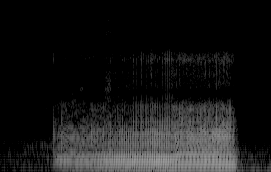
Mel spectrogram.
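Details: Sleeping dog snoring: a single low, rumbling drawn breath lasting nearly two seconds, steady and throaty, in a quiet indoor room.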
